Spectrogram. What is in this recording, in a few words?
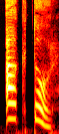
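"actor", British English; gcompris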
